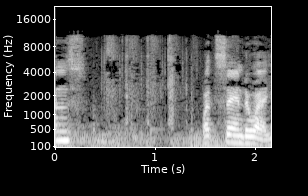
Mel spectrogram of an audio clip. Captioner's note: spray whooshing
